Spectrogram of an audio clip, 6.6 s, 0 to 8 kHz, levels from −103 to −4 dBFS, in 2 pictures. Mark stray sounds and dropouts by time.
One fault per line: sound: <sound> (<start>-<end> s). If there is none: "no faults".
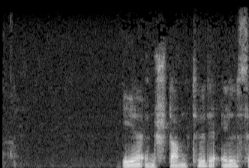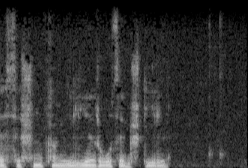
no faults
